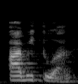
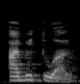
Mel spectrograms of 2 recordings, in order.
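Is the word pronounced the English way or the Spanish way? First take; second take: Spanish; Spanish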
